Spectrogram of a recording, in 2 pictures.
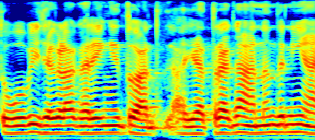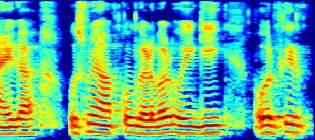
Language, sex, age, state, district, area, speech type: Hindi, female, 60+, Madhya Pradesh, Ujjain, urban, spontaneous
